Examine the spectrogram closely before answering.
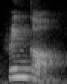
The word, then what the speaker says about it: wrinkle: The letter W is not pronounced at the beginning of a word when the letter R follows. Here are some examples. right, wrong, wreck, wrinkle, wrestling, wrist, wrap.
